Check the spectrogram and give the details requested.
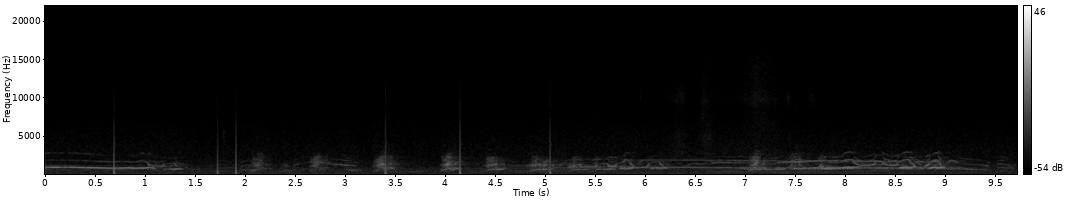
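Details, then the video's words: Coyotes out in the field howl together: wavering, drawn-out notes mixed with sharp yips and quavering barks. "Coyotes Howling"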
